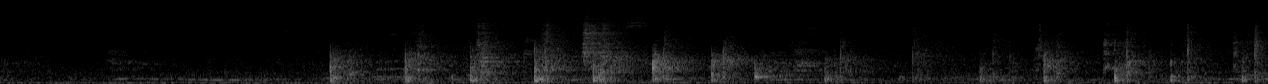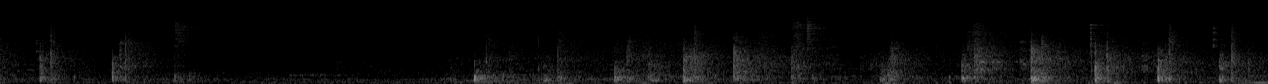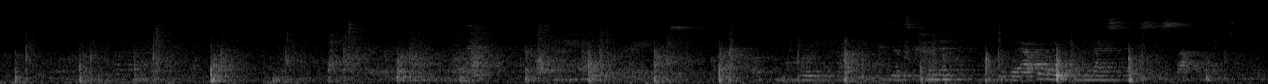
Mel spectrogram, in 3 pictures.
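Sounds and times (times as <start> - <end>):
footsteps on tile floor: 3.3 - 14.6, 17.4 - 37.8.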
